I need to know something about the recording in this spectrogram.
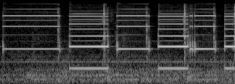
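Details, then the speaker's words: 39-year-old Ford F150, crank no start: high, thin electric whine cutting in and out in short bursts as power is jumpered directly to the fuel pump pin; pump runs when fed directly. "do you hear that I don't know if you can hear when I send power down to this wire these wires look a little bit discolored because they are old listen I hear the pump"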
